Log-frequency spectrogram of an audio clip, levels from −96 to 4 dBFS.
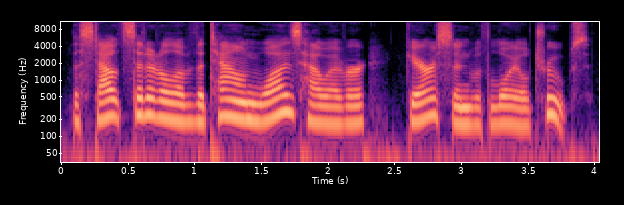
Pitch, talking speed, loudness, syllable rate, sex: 195 Hz, 180 wpm, -16 LUFS, 5.4 syllables/s, female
